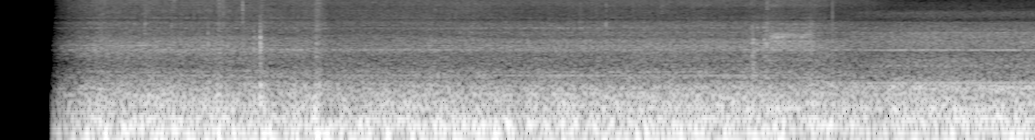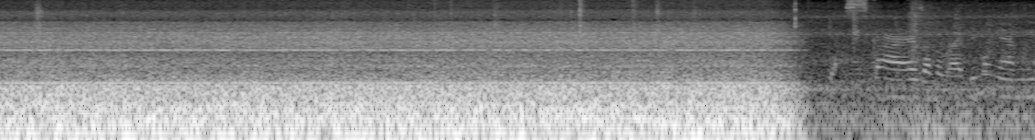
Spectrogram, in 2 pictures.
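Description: Airliner cabin noise heard from a window seat in flight: a loud, steady roar of engines and airflow, strongest in the low end, starting about half a second in. Near the end it cuts off abruptly to a much quieter background with faint voices.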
